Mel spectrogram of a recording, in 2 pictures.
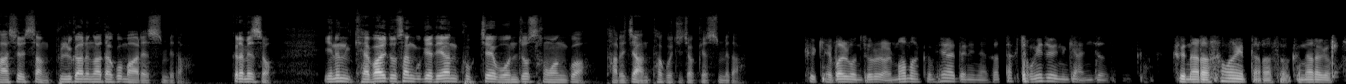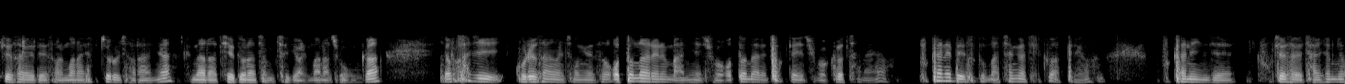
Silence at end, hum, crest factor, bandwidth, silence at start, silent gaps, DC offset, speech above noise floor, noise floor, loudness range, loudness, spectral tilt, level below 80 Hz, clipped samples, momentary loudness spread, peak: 0 s; none; 24 dB; 12.5 kHz; 0 s; none; under 0.1%; 44 dB; -71 dBFS; 6 LU; -27 LUFS; -6 dB/octave; -60 dBFS; under 0.1%; 15 LU; -4 dBFS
